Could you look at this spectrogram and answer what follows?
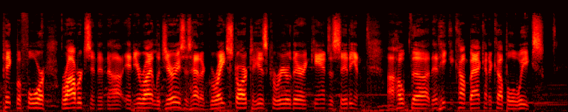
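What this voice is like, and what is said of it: Southern American accent. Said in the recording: “somebody with a Southern accent”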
